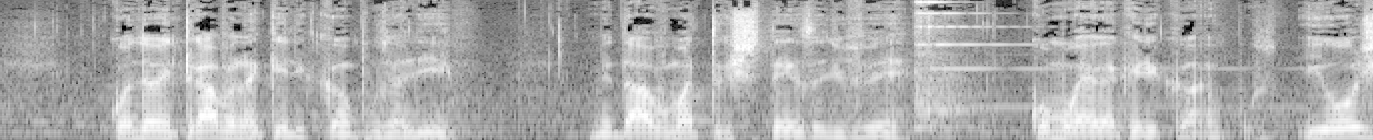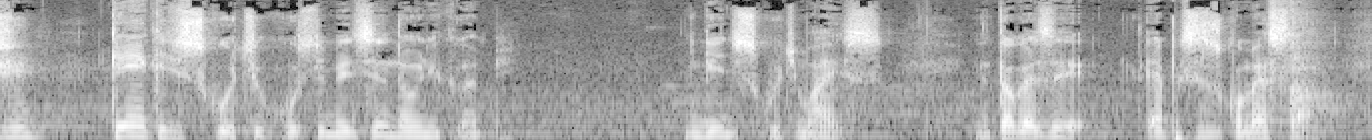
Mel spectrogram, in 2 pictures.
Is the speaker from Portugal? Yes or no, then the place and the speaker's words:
no; Roraima, Brazil; born there; Eu sou nascido em Roraima, me formei em Belém do Pará, voltei para Roraima, exerci minha profissão o tempo todo lá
